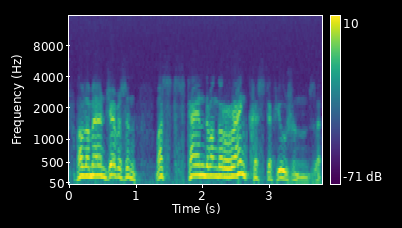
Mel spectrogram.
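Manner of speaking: high, loud Johnsonian outrage; pompous roar. A narrator's reading. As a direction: thunder at the vile Whig. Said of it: "he roared".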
